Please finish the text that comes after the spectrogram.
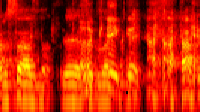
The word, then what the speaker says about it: Rusaza: And somehow I met Mahame Andrew, and your name, Rusaza. Is it right? Yeah, Rusaza.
